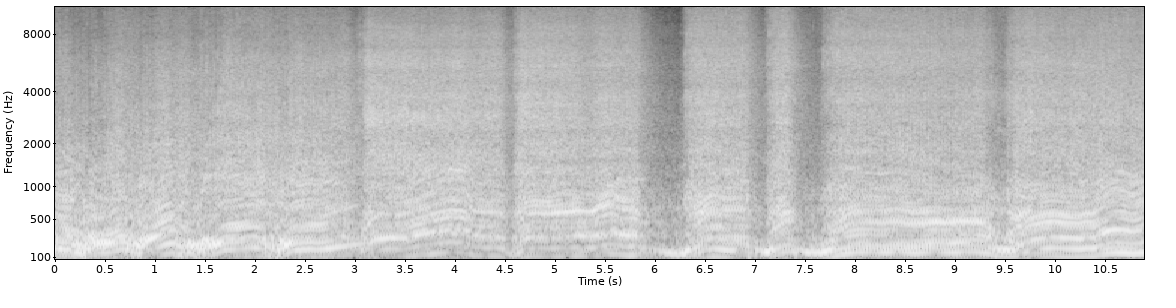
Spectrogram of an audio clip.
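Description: Rock bouncer buggy engines revving hard and repeatedly as they power up a steep dirt hill climb, pitch swinging up and down with the throttle. The sound breaks off briefly several times, with short drops between clips.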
